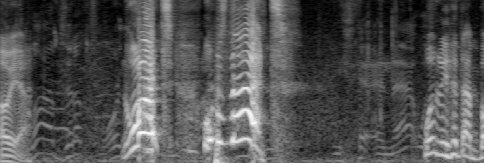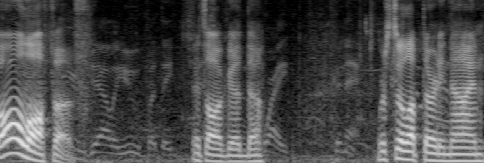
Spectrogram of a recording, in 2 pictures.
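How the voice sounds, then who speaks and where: With a slight Southern US accent, a man talks at a fairly slow pace in an animated tone. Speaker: gaming streamer. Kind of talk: casual chat.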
